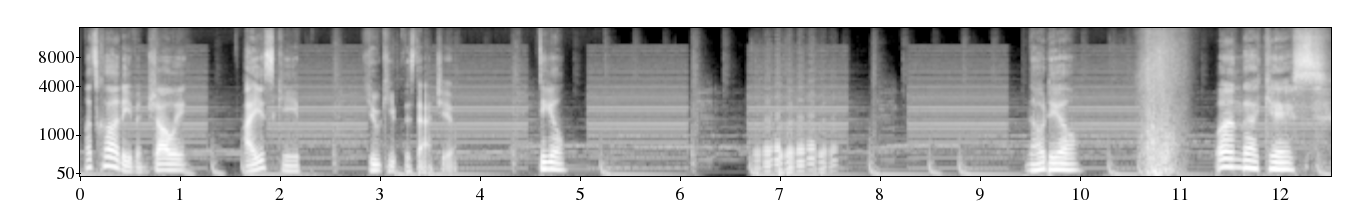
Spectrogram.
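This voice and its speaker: A man playing a flirty, cocky supervillain thief in an audio roleplay, teasing the listener with mock politeness. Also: lowish voice. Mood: playfully bargaining. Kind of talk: theatrical audio roleplay, one-sided dialogue to the listener.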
